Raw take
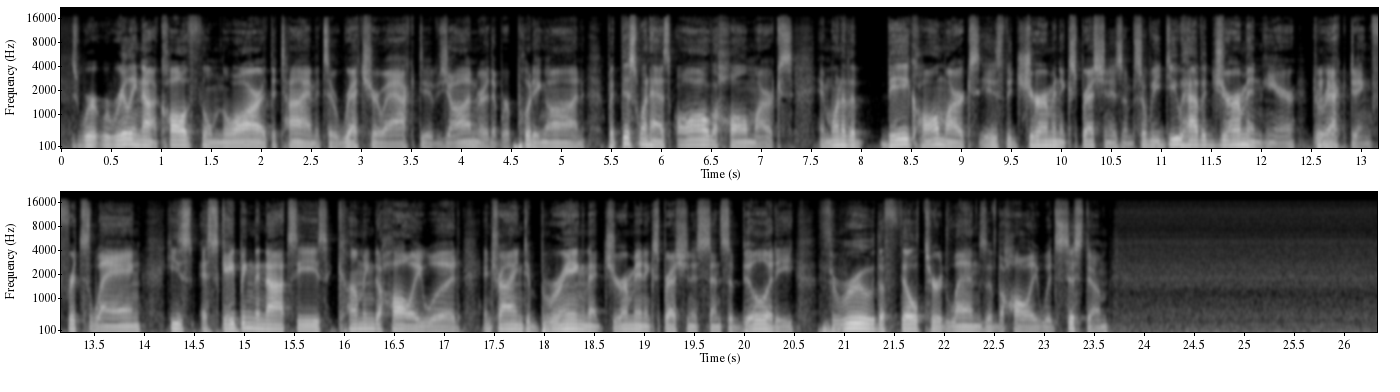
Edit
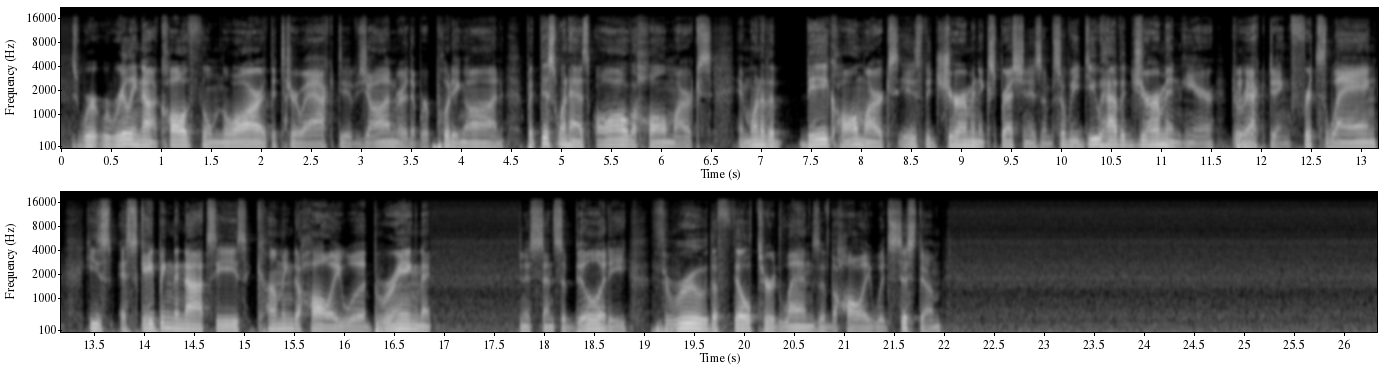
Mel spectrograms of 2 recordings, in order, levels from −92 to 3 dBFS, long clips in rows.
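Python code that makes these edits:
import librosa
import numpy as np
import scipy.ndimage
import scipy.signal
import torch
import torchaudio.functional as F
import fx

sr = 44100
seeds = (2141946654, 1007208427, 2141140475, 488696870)

y = fx.edit(x, sr, fx.cut(start_s=2.26, length_s=0.81),
    fx.cut(start_s=17.02, length_s=0.86),
    fx.room_tone_fill(start_s=18.53, length_s=0.9), tone=tone)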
